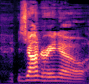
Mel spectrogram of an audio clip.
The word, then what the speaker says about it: Jean Reno: Not Jean Reno. I'm assuming I'm saying that right. He's French. – Mm-hmm. Okay, so you got it perfectly.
